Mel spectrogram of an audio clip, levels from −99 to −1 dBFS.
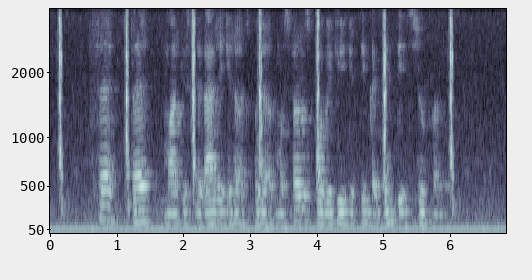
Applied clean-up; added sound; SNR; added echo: none; Clock; -1 dB; reverberation time 0.2 s.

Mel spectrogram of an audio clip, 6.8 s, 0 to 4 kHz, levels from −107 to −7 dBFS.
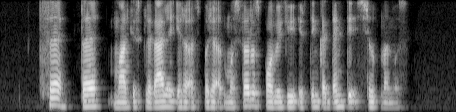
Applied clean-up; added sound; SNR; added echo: none; none; none; none.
